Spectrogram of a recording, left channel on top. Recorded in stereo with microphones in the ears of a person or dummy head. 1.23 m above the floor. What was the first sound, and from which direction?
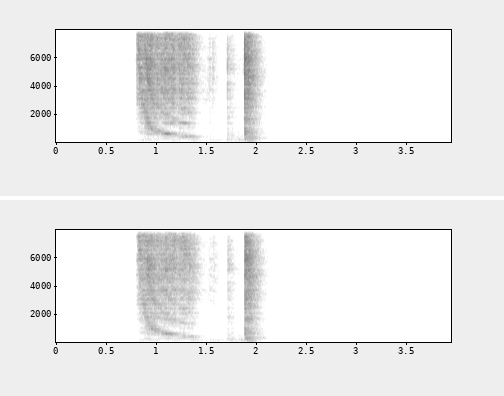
Tape being pulled, 50° left (ahead or behind).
